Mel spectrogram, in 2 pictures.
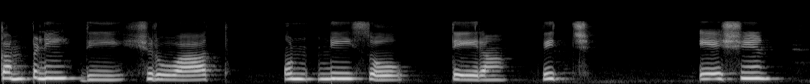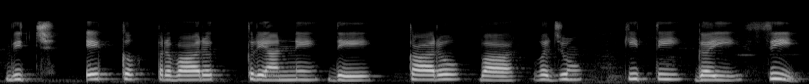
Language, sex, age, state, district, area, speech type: Punjabi, female, 18-30, Punjab, Firozpur, rural, read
